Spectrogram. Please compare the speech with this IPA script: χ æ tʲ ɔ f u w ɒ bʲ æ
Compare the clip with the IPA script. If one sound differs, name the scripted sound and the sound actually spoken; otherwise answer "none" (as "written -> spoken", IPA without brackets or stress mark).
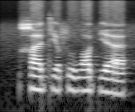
bʲ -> pʲ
